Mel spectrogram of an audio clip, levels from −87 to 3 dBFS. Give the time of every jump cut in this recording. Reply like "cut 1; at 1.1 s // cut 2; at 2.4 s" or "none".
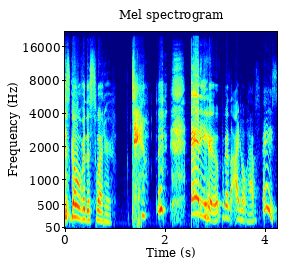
cut 1; at 3.1 s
